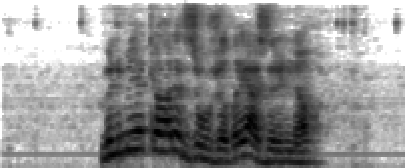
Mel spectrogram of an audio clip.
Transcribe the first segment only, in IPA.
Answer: m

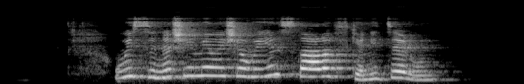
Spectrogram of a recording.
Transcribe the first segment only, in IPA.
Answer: w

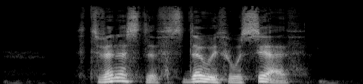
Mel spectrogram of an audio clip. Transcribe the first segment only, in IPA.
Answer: θ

